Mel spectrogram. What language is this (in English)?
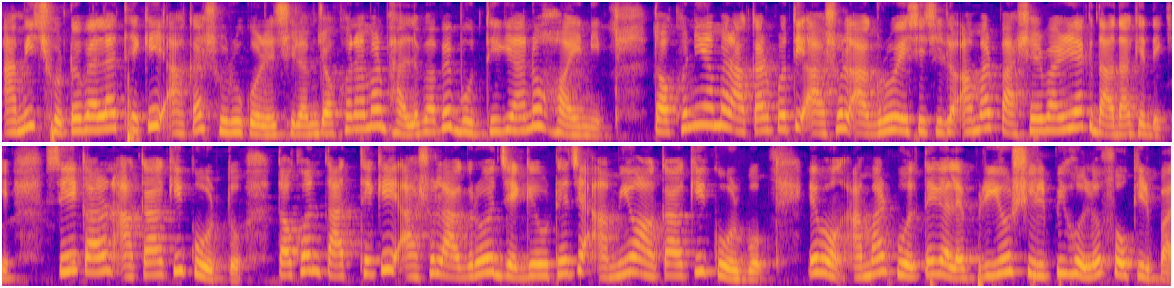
Bangla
